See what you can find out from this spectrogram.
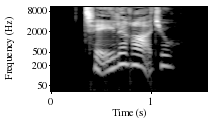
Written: taleradio

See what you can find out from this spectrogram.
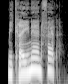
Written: migræneanfald

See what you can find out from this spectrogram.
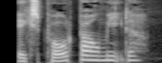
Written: eksportbarometer

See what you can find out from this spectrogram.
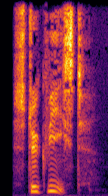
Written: stykvis

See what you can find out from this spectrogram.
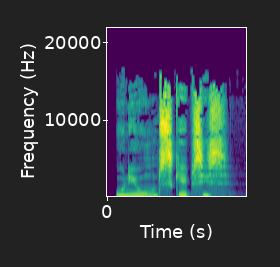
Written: unionsskepsis

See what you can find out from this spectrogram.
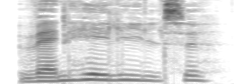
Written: vanhelligelse

